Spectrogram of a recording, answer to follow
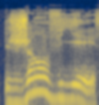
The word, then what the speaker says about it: janvier: But anyway, janvier, so that's the way to pronounce it. Janvier, A-N, en, okay, and then ye, janvier. Then comes février, février.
